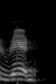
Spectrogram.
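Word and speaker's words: read: তারপর আই শি রিডস দ্য, শি রেড, রিডের past form হচ্ছে রিড, রিডই থাকে বাট উচ্চারণটা ডিফারেন্ট হয়, রেড।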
